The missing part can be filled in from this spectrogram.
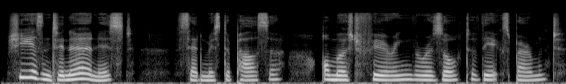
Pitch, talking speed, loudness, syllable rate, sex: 220 Hz, 150 wpm, -17 LUFS, 4.8 syllables/s, female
